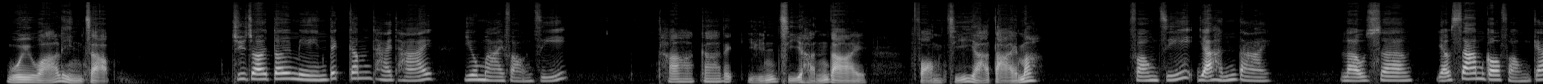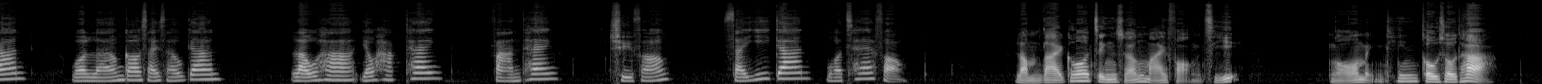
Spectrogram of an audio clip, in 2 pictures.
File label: conversation, Kantonese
